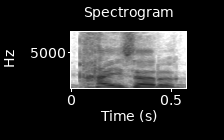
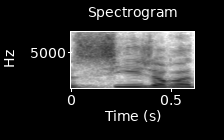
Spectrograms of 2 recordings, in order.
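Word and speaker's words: Caesar: 어쨌거나 첫째 카이사르. 카이사르는 요게 영어의 철자 C 있죠? C C C라고 하는 철자가 라틴어로 발음할 때는 K로 발음이 돼요. 그래서 카이사르가 돼. 그런데 영어로 발음을 하면 s로 발음이 돼. 그래서 시저가 돼.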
